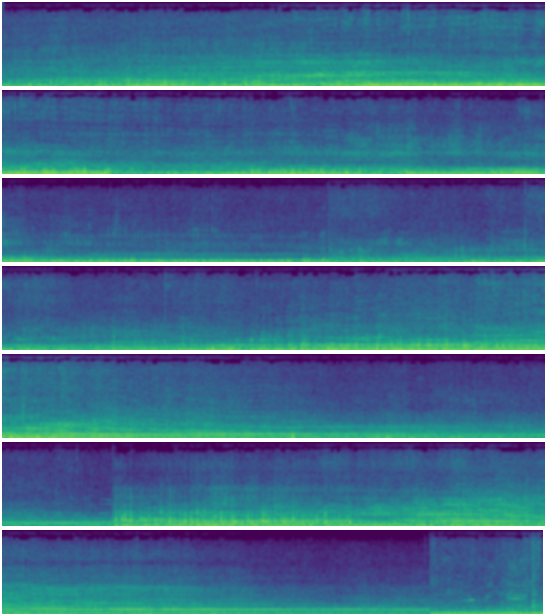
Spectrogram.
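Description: High-performance race boat engines running at full throttle as boats make fast passes, the engine note sliding down in pitch as a boat goes by. The sound jumps abruptly three times as one pass gives way to another.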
